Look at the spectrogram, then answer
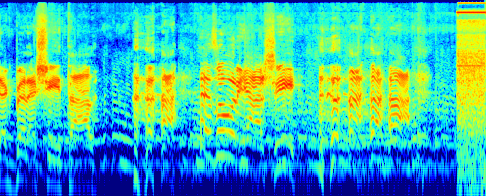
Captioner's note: laughs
